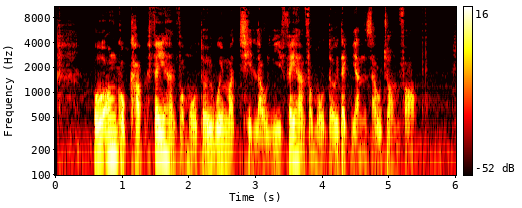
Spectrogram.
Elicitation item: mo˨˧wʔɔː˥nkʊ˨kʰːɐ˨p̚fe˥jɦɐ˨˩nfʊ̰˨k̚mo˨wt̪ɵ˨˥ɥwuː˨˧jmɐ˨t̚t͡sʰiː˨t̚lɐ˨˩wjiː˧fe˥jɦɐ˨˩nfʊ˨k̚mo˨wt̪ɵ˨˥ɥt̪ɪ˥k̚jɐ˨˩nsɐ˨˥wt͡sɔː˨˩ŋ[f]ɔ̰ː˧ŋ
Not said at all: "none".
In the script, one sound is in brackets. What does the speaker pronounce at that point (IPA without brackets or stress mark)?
f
